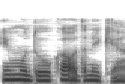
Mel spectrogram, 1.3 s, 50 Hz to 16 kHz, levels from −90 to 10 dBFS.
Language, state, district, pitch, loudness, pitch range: Idu Mishmi, Arunachal Pradesh, Lower Dibang Valley, 165 Hz, -16 LUFS, 160-175 Hz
